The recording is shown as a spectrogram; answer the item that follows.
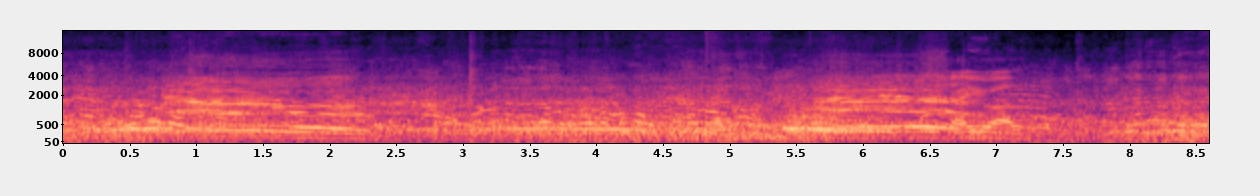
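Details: Sahiwal cattle, bull calves, at the Aftabganj cattle market in Dinajpur, Bangladesh, on 30 June; several long, droning moos, some overlapping, with constant crowd noise and people talking.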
